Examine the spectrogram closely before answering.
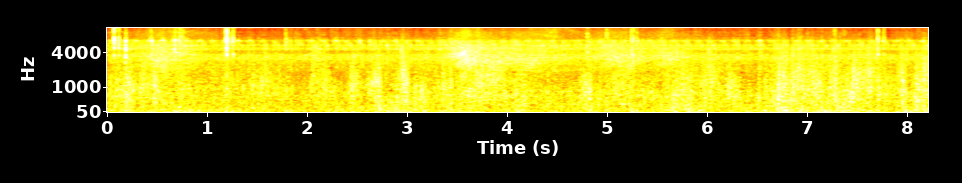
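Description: Wind rumbling on the microphone of a camera riding on a moving bicycle, mixed with the noise of road traffic passing on the adjacent road, and a few light clicks.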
